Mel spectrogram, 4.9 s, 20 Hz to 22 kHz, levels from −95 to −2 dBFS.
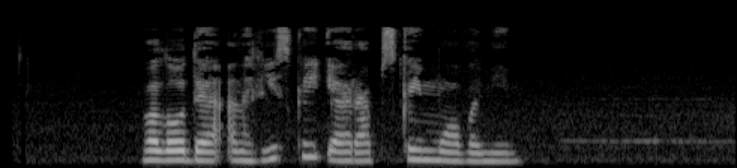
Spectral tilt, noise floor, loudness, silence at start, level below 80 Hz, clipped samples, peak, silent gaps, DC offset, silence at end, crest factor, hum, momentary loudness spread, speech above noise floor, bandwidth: -3.5 dB/octave; -76 dBFS; -40 LUFS; 0.95 s; under -90 dBFS; under 0.1%; -24 dBFS; none; under 0.1%; 1.45 s; 18 dB; none; 10 LU; 37 dB; 11.5 kHz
